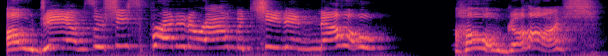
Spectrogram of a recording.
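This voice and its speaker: A woman's voice: very high-pitched, slow, sharp tone. A woman giving a casual live reaction commentary, exclamatory and slangy, thinking aloud as she goes. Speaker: reaction video host.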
